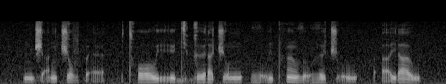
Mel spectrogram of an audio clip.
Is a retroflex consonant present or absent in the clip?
absent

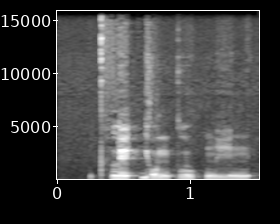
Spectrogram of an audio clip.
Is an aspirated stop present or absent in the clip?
present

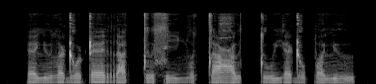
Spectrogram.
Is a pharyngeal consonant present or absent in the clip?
present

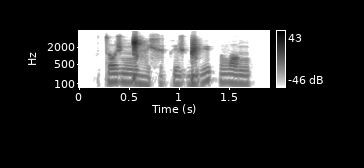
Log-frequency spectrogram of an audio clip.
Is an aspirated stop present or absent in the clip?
absent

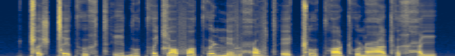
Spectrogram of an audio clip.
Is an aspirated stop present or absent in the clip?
present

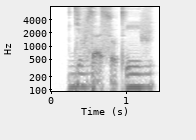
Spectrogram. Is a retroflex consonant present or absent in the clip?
absent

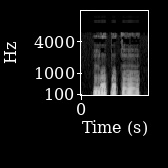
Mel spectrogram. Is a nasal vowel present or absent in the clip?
present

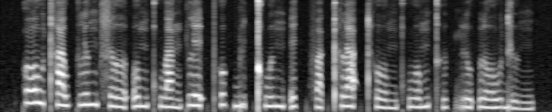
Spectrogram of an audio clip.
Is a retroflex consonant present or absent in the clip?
absent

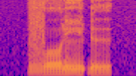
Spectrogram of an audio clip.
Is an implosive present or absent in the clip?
present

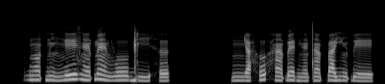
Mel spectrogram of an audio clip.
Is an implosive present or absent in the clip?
present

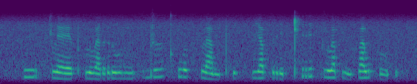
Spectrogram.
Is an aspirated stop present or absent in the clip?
present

